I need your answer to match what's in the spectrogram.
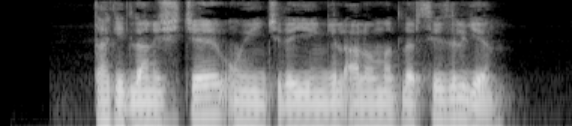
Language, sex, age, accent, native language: Uzbek, male, 18-24, Jizzax, Uzbek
